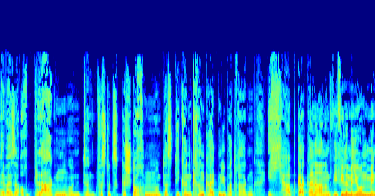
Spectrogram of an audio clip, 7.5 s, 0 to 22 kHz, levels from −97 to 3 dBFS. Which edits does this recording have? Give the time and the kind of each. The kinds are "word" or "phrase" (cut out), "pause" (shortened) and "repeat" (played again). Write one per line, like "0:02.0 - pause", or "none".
none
